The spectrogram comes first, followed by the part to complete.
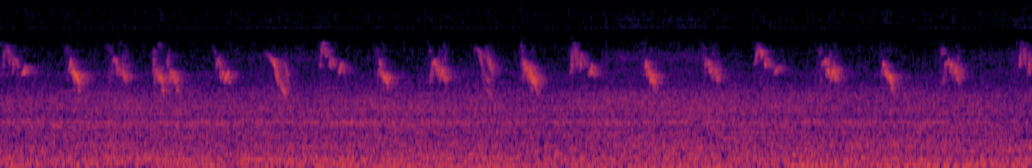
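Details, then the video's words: Long run of sparrow chirps, brief descending notes repeated two or three times a second, over continuous low background noise. "sparrow sings"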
